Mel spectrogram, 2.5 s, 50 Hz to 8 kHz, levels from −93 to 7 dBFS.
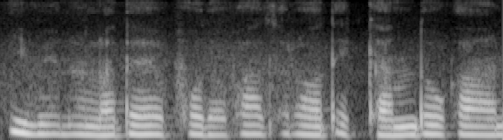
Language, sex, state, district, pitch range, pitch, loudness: Chakma, female, Tripura, Unakoti, 175-190 Hz, 185 Hz, -17 LUFS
